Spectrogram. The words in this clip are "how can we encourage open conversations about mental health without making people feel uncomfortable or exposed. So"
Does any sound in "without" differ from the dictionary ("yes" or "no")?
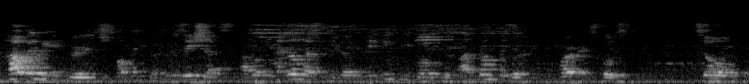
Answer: yes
